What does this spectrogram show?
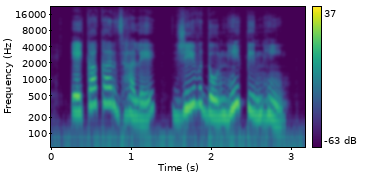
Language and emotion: Marathi, neutral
